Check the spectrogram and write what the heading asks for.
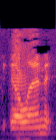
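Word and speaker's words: Uilleann: We also have Preston Howard, who's on the Illan pipes, which it's an Irish spelled word, so while it's pronounced Illan, it definitely is not, phonetically, it's nowhere near spelled like that.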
